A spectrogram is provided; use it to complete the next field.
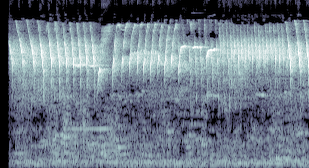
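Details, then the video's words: Yellow canary in full, vigorous song: a long, unbroken run of rapid high trills, shifting between rolling, buzzy and clear whistled phrases, with no other sounds. "kenari bon kuning gacor"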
